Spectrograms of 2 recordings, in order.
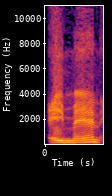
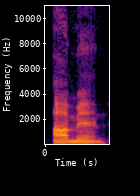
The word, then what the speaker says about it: amen: not address a man it's not a man amen it's what i think it's supposed to be pronounced ah man yeah but it's it's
